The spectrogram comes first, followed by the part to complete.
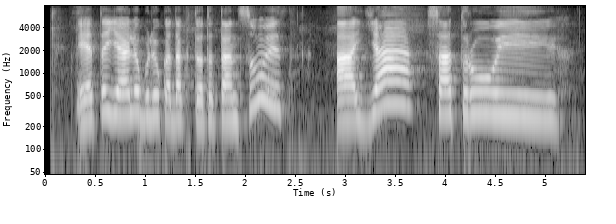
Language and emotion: Russian, positive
